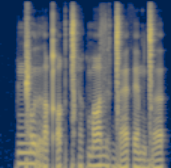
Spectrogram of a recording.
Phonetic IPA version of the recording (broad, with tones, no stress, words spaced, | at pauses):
ŋ͡ǁo˥rɐ˩ qʼɑ˧qǀʰe̤˧qmɑ˧˥ zə̤˧ɡ͡ǀæ˩˧ θɛ˩mɡ͡ǀɐ˩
